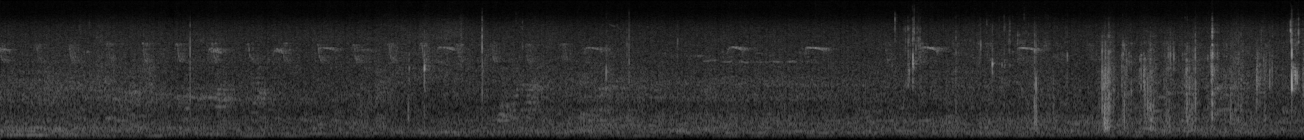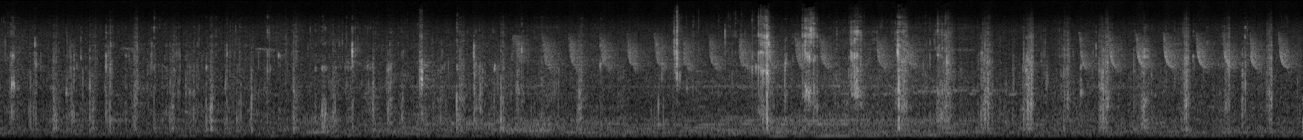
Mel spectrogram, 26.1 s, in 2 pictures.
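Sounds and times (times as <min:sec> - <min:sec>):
wet chewing: 0:09.0 - 0:26.0.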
